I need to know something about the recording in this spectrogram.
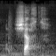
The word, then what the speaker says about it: Chartres: Chartres. Chartres. Okay. Yeah, so you don't pronounce the E and the S at the end.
